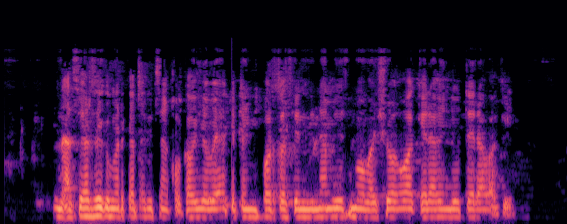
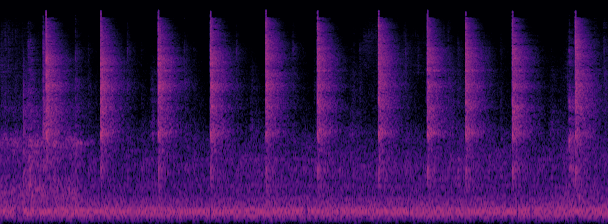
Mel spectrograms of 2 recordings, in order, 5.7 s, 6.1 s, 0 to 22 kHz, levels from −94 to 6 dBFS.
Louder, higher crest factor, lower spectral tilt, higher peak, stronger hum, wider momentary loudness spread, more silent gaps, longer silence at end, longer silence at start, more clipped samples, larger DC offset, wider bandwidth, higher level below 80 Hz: first, -21 LUFS vs -41 LUFS; second, 18 dB vs 26 dB; first, -7 dB/octave vs -1.5 dB/octave; first, -4 dBFS vs -16 dBFS; neither; about the same, 8 LU vs 9 LU; neither; first, 0.55 s vs 0 s; first, 0.55 s vs 0 s; neither; neither; second, 8 kHz vs 17 kHz; first, -66 dBFS vs -82 dBFS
